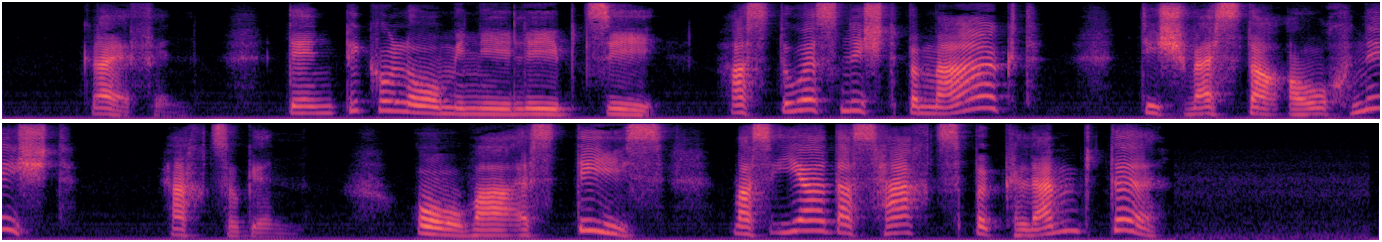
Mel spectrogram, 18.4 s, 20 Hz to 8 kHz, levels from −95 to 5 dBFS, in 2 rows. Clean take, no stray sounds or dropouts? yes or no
yes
